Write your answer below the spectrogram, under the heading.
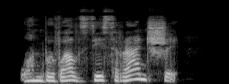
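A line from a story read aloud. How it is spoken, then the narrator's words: Hiss. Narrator (Russian): прошипела Нэнси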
